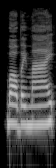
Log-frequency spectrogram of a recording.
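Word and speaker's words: บ: As the initial consonant of a syllable, Bo Bai Mai makes a sound B, like the B in bucket.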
